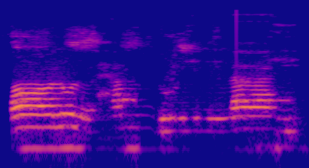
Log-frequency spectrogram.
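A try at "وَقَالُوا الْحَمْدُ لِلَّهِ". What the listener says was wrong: Ada yang ketinggalan hurufnya? Wa.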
